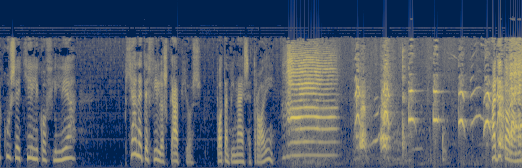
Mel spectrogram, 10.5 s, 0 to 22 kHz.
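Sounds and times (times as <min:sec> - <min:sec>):
speech: 0:00.1 - 0:01.6, 0:02.5 - 0:05.8, 0:09.9 - 0:10.4
dog whining howl: 0:07.1 - 0:10.4.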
